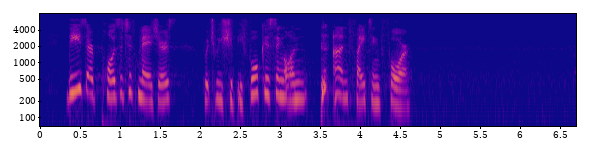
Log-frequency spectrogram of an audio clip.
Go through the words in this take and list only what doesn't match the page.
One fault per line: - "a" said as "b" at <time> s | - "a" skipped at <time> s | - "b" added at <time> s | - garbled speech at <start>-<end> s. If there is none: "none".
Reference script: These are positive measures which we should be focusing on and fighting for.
none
